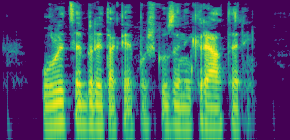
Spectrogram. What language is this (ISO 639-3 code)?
ces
